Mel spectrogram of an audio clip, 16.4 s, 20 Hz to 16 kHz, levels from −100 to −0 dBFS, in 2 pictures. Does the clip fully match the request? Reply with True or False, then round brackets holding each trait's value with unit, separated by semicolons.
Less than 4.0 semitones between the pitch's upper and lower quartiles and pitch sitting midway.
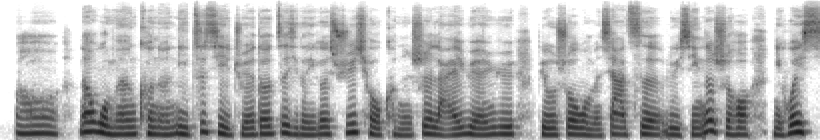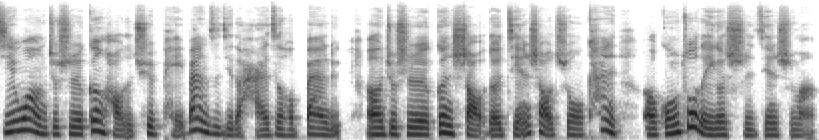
True (3.4 semitones; 180 Hz)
